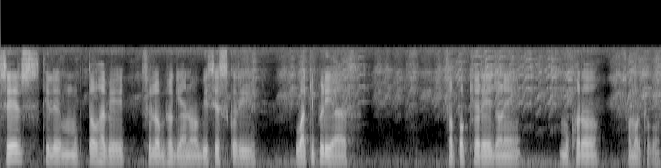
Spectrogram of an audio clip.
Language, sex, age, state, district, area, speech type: Odia, male, 18-30, Odisha, Nuapada, urban, read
